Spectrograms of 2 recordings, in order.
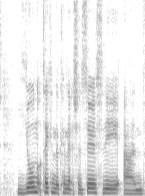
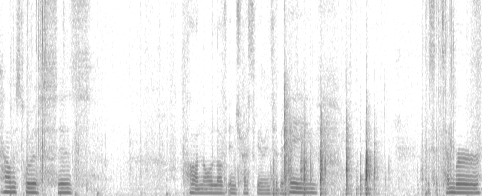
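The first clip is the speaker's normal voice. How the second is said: very slow, stretched-out question to the cards; intoned card question; slower than usual. Real, not acted. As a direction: draw out each phrase with long pauses between. Intones the question while shuffling cards.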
